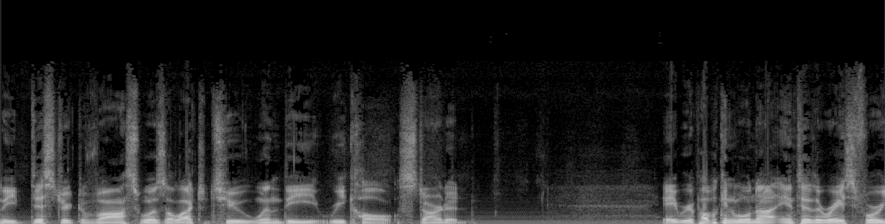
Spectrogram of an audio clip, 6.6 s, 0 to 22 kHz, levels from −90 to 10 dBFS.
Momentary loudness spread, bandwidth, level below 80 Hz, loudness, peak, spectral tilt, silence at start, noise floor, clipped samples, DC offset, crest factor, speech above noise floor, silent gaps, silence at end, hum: 7 LU; 14.5 kHz; -44 dBFS; -17 LUFS; -2 dBFS; -6 dB/octave; 0 s; -45 dBFS; under 0.1%; under 0.1%; 14 dB; 29 dB; none; 0 s; 60 Hz at -45 dBFS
